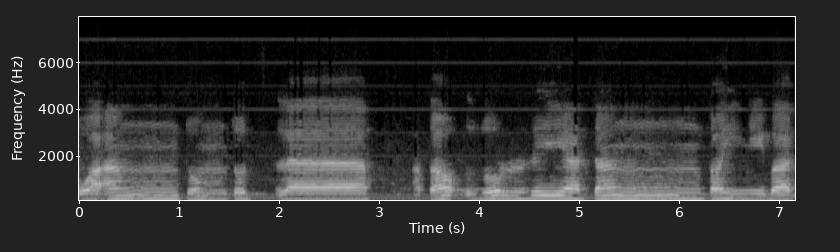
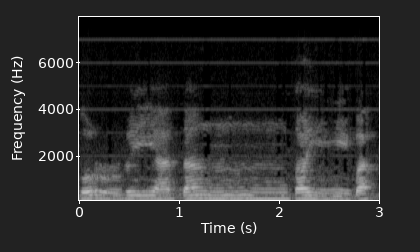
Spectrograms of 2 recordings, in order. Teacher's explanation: Cara membacanya samar-samar, tidak jelas kedengarannya antara izhar dengan idgham dan dibacanya ditahan 2 harokat. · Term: ikhfa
